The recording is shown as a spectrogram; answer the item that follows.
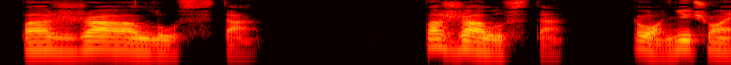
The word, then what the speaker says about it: пожалуйста: Once again, пожалуйста. So we have another silent letter here. The y towards the end is not heard. So it's пожалуйста.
